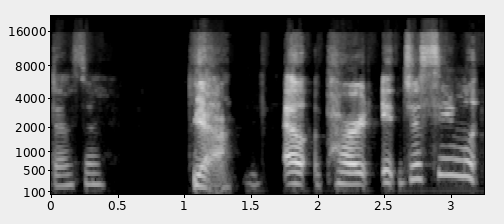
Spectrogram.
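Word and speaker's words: Dunstan: Dunston that's how you say his name right Dunston yeah part it just seemed to me like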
